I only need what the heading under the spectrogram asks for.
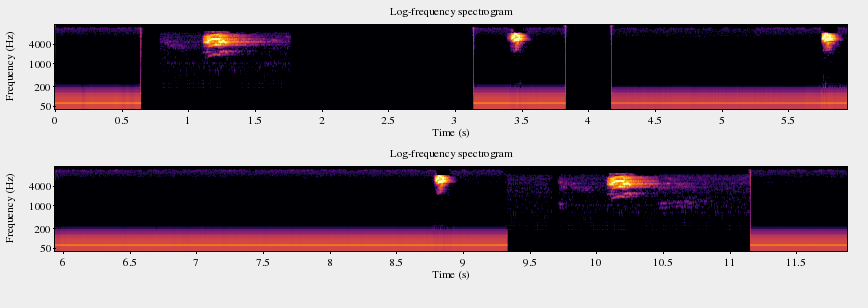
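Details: A female double-collared seedeater, used to warm up or stimulate a male, gives five brief, high, sharp chip notes spaced two to three seconds apart over a steady low background hum.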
